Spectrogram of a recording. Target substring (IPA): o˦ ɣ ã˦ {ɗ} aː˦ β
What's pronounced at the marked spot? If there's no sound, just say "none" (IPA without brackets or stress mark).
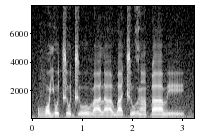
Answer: ɓ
